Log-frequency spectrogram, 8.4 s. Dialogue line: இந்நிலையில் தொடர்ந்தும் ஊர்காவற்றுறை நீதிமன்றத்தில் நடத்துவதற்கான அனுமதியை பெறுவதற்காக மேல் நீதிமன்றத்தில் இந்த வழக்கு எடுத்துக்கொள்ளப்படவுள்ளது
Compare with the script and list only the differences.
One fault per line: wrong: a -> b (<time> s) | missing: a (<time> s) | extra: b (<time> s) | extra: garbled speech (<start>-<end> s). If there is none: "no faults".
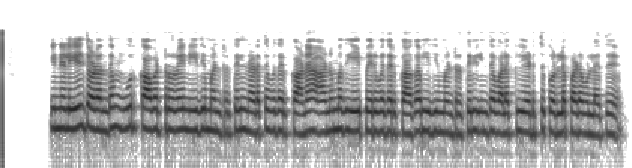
missing: மேல் (5.6 s)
